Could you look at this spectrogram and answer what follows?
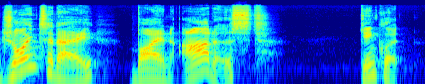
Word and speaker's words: Ginklet: I've I've had people think it's pronounced Jin Clay, but not that it's actually my name.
